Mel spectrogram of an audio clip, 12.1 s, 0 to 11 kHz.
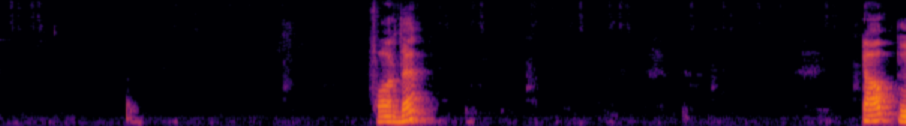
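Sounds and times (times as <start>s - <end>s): marker pen scratching on paper: 0.0s - 4.3s, 5.7s - 11.6s.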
